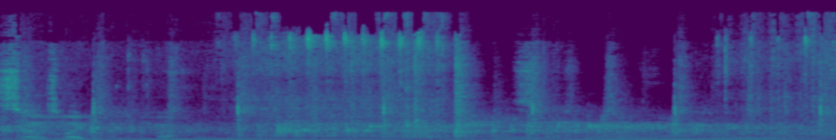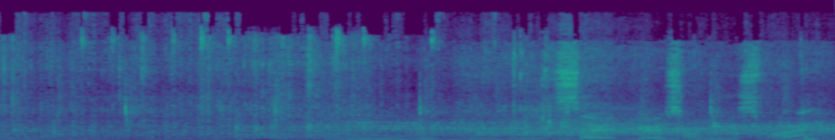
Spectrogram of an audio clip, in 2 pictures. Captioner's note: sewing machine sounds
